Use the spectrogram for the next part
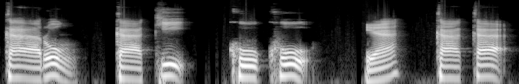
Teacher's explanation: Cuman kaf nanti dia harus keluar percikan nafas.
